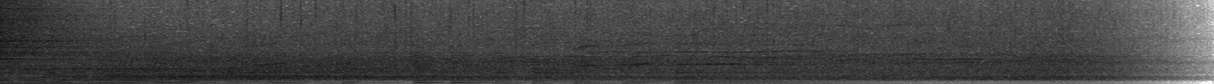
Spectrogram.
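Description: The closing bars of a pop song. The beat stops and a held chord rings on, with its notes shifting a few times, under a wash of crowd noise. It all fades out near the end.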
